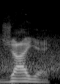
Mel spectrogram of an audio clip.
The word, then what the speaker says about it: Jaye: Jaye is who is the correct pronunciation for that first name. Jaye.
